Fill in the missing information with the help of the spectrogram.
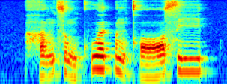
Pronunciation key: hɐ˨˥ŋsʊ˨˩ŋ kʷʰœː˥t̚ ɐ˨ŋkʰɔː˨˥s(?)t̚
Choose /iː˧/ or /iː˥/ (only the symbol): iː˥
